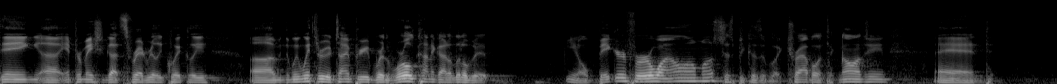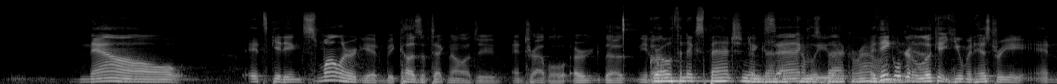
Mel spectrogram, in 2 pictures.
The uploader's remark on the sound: We went live at Western Sky Bar & Taproom in Englewood, CO and heard some poetry and some sick jams. TWO STRING BASS AND SAX!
